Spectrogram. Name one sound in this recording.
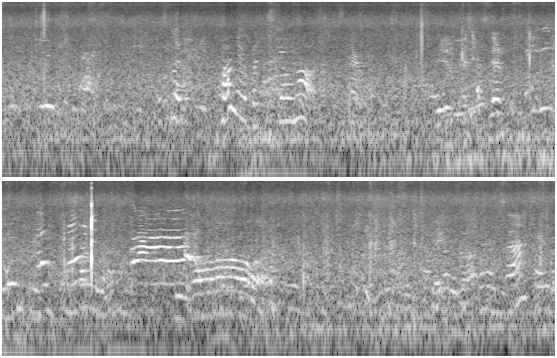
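Young girls chatter and call out nearby outdoors.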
